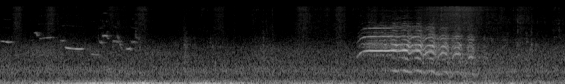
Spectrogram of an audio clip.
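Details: A wild horse roaming free in North America lets out one long wavering neigh, its tremulous pitch sliding downward, preceded by faint high squeaky calls and set against steady open-air background noise.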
